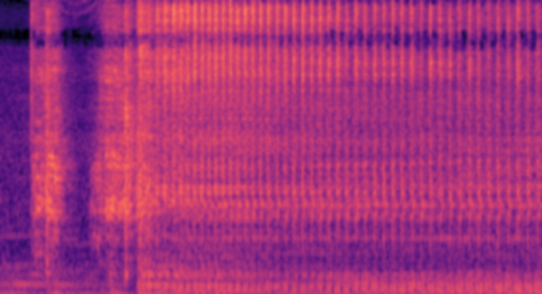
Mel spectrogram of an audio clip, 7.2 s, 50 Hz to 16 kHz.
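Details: 2007 Suzuki Boulevard M109R V-twin motorcycle starting and idling with a loud, regular knock on every firing pulse, coming from the right side of the engine; cause not yet found.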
